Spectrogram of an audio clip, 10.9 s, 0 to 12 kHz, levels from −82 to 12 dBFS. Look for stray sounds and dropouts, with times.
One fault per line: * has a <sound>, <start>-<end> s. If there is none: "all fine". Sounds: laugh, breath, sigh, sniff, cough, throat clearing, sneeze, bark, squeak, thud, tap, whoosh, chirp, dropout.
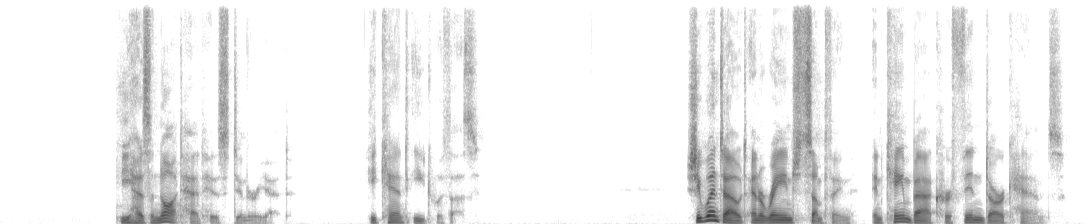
all fine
